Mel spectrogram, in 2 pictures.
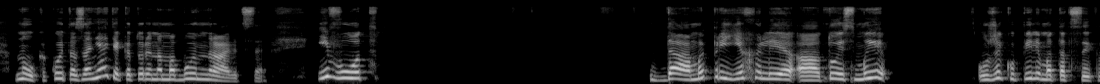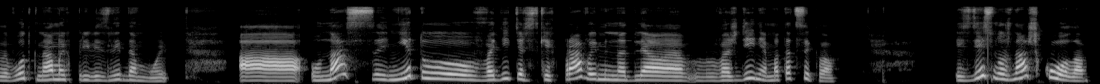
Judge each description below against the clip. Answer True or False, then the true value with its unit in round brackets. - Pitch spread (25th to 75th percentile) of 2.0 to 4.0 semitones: False (5.4 semitones)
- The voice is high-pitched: True (225 Hz)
